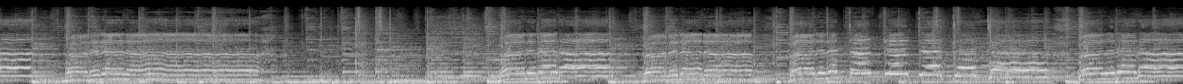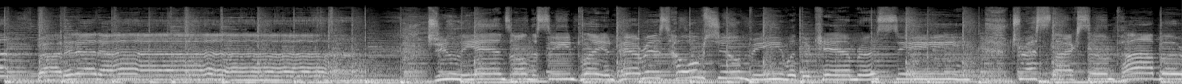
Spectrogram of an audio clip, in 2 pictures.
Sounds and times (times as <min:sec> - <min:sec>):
Piano: 0:00.0 - 0:23.6.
